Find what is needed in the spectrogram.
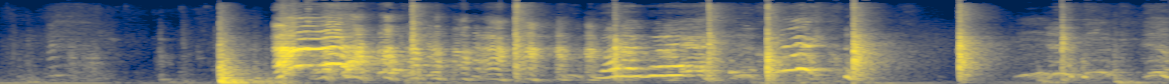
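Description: A plastic bottle part-filled with drink thumps down on a table about one and a half seconds in, landing upright after a flip. Loud excited shouting and laughter follow at once, with a few sharp claps or slaps.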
